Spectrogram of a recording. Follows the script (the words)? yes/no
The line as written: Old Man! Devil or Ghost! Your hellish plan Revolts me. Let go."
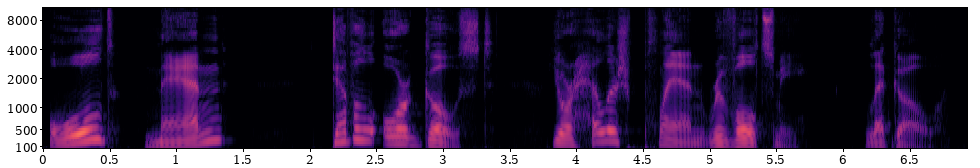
yes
